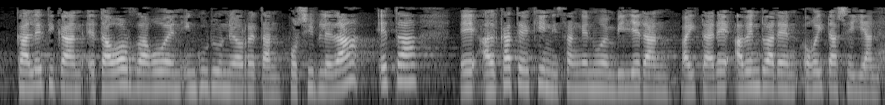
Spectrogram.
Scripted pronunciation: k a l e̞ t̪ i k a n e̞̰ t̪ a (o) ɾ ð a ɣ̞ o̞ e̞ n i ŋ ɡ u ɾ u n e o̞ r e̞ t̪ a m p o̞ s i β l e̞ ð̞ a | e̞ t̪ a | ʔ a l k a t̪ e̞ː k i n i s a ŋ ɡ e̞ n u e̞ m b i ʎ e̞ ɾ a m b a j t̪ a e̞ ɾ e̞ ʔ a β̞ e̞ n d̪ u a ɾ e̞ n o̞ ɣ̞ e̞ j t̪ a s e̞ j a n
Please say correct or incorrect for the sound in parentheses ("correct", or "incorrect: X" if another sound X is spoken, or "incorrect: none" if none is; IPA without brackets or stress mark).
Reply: correct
